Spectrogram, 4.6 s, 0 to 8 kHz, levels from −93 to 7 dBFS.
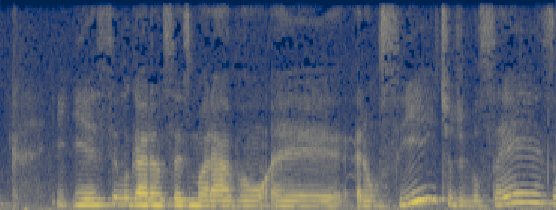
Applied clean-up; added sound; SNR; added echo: none; none; none; none.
